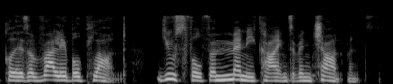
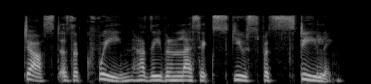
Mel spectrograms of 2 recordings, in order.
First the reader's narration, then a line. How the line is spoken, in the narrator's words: he said coldly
